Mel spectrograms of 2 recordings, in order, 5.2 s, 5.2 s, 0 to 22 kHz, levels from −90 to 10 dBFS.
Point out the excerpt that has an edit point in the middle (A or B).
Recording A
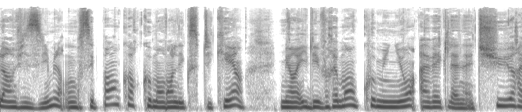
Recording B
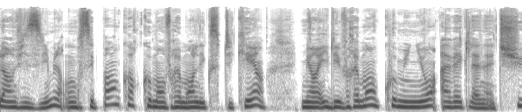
A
